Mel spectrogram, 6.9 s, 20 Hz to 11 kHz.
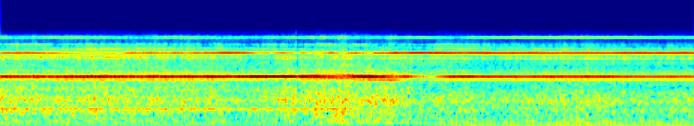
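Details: Trane XR12 heat pump/air conditioner: a loud, steady, high-pitched squeal at constant pitch over the fan rush; squealing noise, source not evident.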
